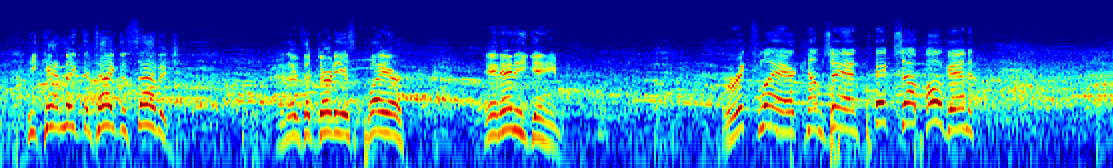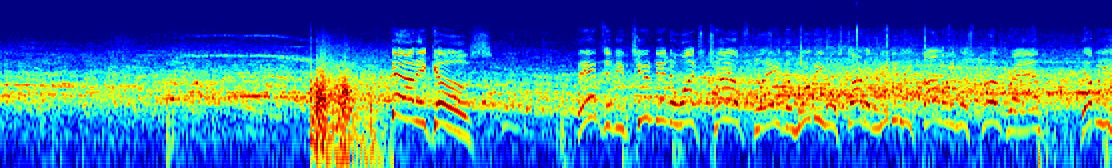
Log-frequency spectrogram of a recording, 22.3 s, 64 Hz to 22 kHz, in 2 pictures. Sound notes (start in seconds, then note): 10.5 crowd roaring; 14.2 body slams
